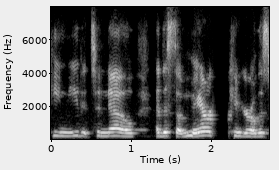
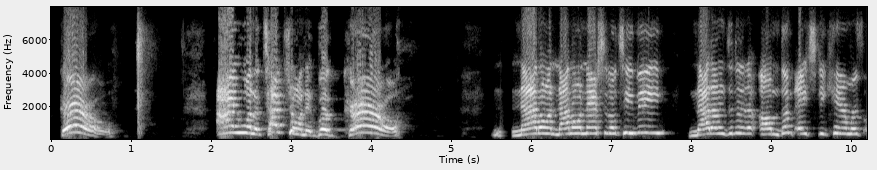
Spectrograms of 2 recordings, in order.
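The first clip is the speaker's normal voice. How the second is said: sassy loud; 5 semitones higher, 5 dB louder than usual. Real, not acted. Vlogger sassily tells Brittany not on TV, loud and emphatic. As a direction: call out to her sister like a friend. Sassy scolding rant to viewers.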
